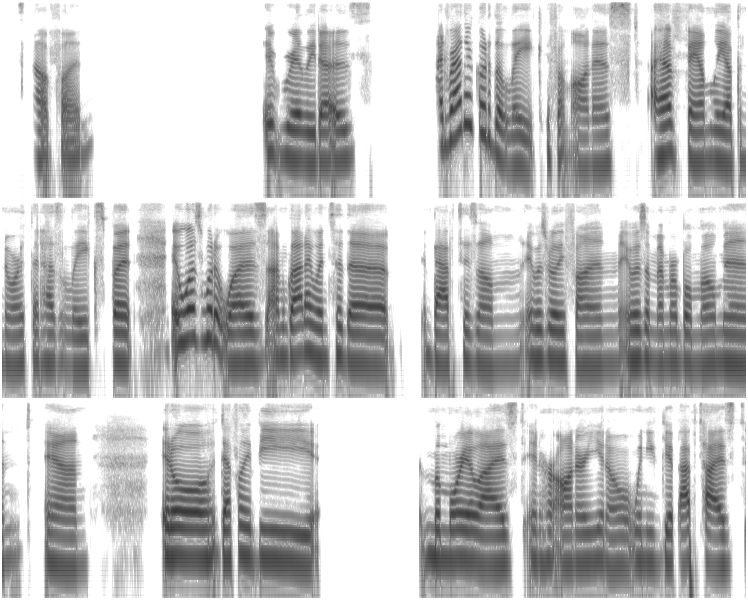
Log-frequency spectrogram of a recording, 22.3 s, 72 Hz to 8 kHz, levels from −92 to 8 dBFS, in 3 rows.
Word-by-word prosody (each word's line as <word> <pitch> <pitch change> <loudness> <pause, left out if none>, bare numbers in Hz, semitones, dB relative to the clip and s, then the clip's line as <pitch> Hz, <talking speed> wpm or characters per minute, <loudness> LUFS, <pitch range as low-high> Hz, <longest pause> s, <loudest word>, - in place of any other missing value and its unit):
It's - - -19
not - - -3
fun. 205 - -7 1.7
It 215 0 -1
really 180 -3 +1
does. 180 +2 0 0.8
I'd 245 +1 0
rather 345 +8 +6
go 335 - +4
to 300 - -2
the 195 -7 +2
lake, 160 -3 -5
if 210 - -8
I'm - - -8
honest. 160 +2 -6
I - - +2
have 205 +1 +4
family 180 -1 -1
up 165 +2 0
north 165 -1 -6
that - - -6
has 170 0 -4
lakes, 155 0 -7
but 175 -1 +3 0.4
it - - +5
was 300 +1 +5
what 300 -1 +4
it - - +4
was. 170 0 +2
I'm 195 0 -1
glad 200 +2 +5
I 220 - +3
went 190 -1 0
to 200 -2 -2
the, 165 -3 +3 0.3
eh, - - -11
baptism; 165 -1 -3
it 185 - -4
was 185 0 -1
really 180 -1 +2
fun. 160 +1 -4
It 175 - -4
was 180 +1 +2
a - - +1
memorable 170 0 -3
moment, 170 +3 -3
and 160 -2 -1 0.8
it'll 190 -1 +6
definitely 195 +1 +1
be 175 -3 -1 1.1
memorialized 180 -4 +3
in 180 -1 -6
her 175 0 -2
honor. 170 +1 +1
You 175 +1 -3
know, 155 0 -4
when 175 +1 -5
you 170 - -6
get 170 0 -2
baptized, 165 -2 +1
175 Hz, 160 wpm, -23 LUFS, 165-185 Hz, 1.7 s, rather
